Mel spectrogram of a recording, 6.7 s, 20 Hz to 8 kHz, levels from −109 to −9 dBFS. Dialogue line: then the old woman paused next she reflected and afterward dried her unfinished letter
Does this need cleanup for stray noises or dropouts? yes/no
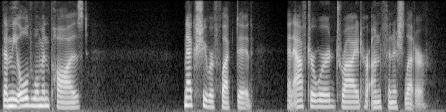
no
